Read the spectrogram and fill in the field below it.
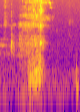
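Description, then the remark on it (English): A single soft, wet gulp of tea being swallowed, a throaty swell lasting about half a second, with faint breathy mouth noises before and after and no talking. “I'll stop swallowing the tea.”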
